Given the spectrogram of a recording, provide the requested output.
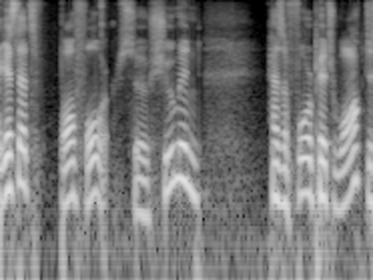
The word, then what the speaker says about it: Schumann: So, now five consecutive balls thrown by Seth Schumann. I like saying that name. Such a satisfying name, Schumann. Seth Schumann. Or it's Shuman and I've been saying it wrong, but I think it's Schumann.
